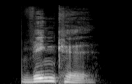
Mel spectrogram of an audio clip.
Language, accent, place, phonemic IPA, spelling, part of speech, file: German, Germany, Berlin, /ˈvɪŋkəl/, Winkel, noun, De-Winkel.ogg
- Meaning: 1. angle, nook; corner (seen from the inside) 2. angle (figure, measure thereof) 3. one of the two areas of a goal near where the post and crossbar meet; 4. chevron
